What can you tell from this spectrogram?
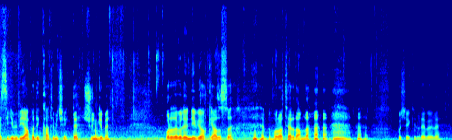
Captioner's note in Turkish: kahkaha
